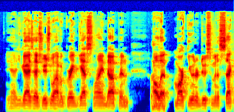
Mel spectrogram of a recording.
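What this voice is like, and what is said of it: Strained, worn-out voice. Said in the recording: “apologize for my voice ... I'm coached out with my voice”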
